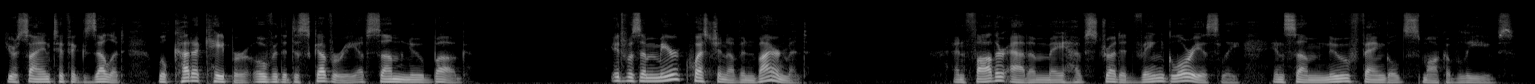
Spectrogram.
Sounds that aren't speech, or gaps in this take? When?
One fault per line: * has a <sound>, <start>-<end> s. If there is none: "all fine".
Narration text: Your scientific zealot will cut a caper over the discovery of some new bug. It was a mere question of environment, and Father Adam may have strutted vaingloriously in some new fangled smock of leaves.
all fine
